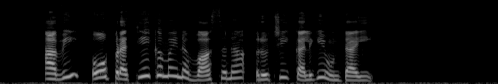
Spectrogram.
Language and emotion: Telugu, neutral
